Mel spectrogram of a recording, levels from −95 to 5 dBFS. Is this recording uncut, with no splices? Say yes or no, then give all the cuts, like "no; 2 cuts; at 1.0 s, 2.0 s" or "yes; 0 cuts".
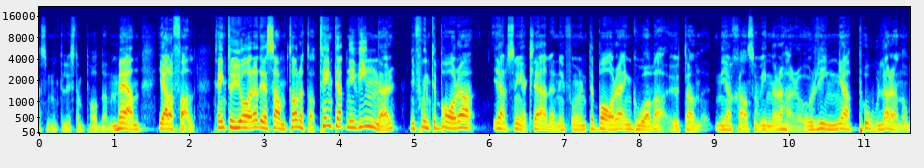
no; 1 cut; at 4.8 s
